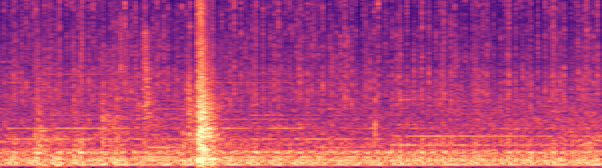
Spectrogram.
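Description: Car engine idling steadily, with one loud slam from the car's bodywork about two seconds in.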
